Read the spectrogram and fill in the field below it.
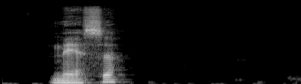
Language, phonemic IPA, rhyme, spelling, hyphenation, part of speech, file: Norwegian Bokmål, /ˈneːsə/, -eːsə, neset, ne‧set, noun, Nb-neset.ogg
- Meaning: definite singular of nes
